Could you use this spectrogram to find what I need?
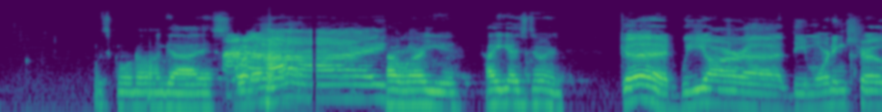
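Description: A man talks excitedly over an online call.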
